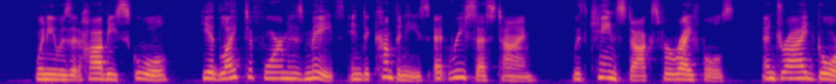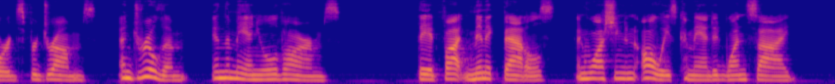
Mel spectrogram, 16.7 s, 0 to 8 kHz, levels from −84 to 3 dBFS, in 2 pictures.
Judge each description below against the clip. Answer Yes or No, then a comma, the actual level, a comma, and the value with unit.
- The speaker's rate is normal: Yes, average, 170 wpm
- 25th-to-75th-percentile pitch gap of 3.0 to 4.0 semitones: No, average, 4.9 semitones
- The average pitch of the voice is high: No, medium, 180 Hz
